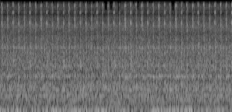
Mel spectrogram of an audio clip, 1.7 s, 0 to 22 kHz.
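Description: A 1.5-liter four-cylinder EcoBoost engine in a 2020 Ford Escape runs steadily at idle, giving a constant close, moderately loud hum with a faint knocking texture and no talk over it.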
